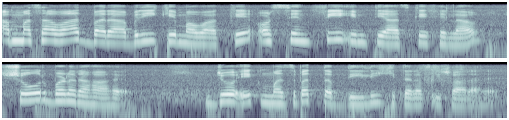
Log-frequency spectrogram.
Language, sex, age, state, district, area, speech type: Urdu, female, 18-30, Delhi, North East Delhi, urban, spontaneous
